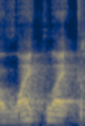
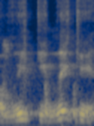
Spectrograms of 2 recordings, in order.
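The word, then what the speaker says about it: Likelike: you're new to Hawaii you say it's the light like highway but it's actually pronounced the Leaky leaky Highway yes yes you remember that right a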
